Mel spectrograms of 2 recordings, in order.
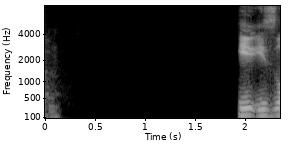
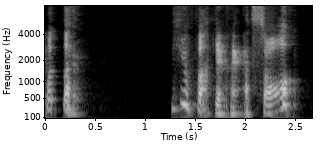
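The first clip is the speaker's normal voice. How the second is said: angry retort; 7 semitones higher, 4 dB louder than usual. Retold or imitated. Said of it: "And then he gets in like".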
